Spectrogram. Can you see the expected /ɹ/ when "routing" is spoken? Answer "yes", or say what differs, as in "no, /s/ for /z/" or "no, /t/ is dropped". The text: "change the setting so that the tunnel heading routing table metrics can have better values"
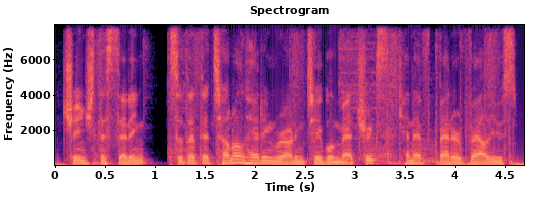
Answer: yes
